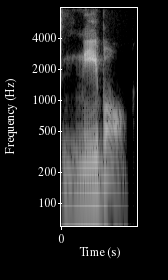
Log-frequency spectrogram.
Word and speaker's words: Nebel: It's not Nubble, it's Nebel.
